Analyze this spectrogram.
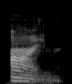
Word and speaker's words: -yne: ending of the name to YN e pronounced ein it reduces the number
